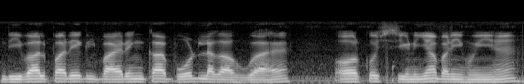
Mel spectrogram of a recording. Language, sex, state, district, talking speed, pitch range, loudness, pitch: Hindi, male, Uttar Pradesh, Lalitpur, 170 wpm, 115-135 Hz, -15 LUFS, 125 Hz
